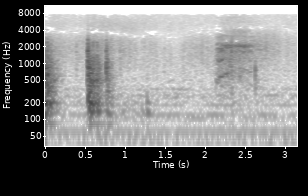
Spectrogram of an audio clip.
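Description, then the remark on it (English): A garage door is lifted open by hand: a couple of sharp clunks, then a short metallic scraping roll as it lifts, with a faint background hiss and no voices. “A moment later, you slip quietly out the back door, hurry to the garage, and lift the door.”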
